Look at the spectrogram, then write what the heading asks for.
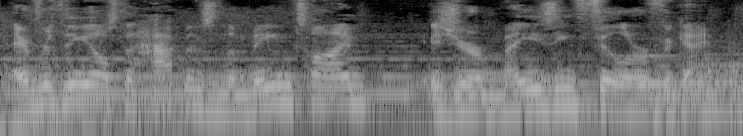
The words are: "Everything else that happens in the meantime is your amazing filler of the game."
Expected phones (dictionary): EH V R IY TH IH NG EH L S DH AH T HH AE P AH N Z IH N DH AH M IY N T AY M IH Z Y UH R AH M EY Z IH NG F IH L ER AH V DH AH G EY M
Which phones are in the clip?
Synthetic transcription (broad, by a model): EH V R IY TH IH NG EH L S DH AH T HH AE P AH N Z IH N DH AH M IY N T AY M IH Z Y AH R AH M EY Z IH NG F IH L ER AH V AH G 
